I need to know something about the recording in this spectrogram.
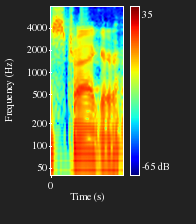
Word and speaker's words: Strager: Rhymes with swagger, so Strager.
